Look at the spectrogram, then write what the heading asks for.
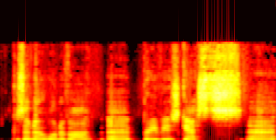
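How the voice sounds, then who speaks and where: Speaking in a British accent, a man keeps a moderate pace. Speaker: podcast co-host. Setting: recorded with new microphone setup.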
